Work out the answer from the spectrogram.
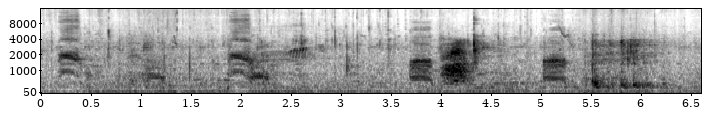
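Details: Several crows give rough, nasal caws in irregular bursts, some overlapping. A steady hiss and low rumble run underneath throughout.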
